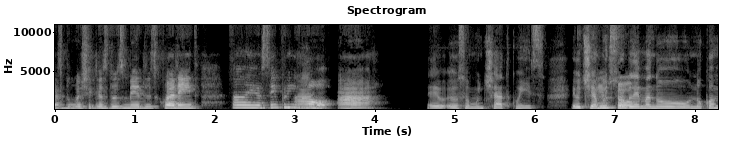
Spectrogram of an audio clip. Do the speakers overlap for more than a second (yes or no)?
no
